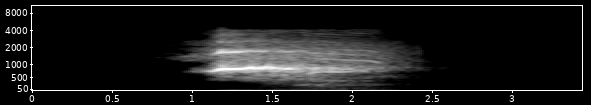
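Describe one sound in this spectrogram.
A young man calls out loudly.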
